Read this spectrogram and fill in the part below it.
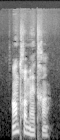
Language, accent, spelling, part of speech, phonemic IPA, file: French, France, entremettre, verb, /ɑ̃.tʁə.mɛtʁ/, LL-Q150 (fra)-entremettre.wav
- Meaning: to mediate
